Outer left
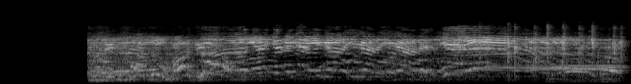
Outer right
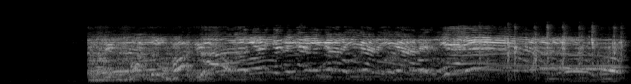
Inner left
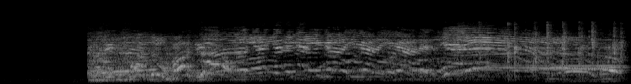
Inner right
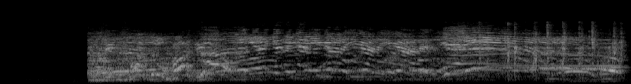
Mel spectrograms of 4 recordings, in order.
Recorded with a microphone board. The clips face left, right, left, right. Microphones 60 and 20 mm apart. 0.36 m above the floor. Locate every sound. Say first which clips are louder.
0.9 s a shout: outer right 1 dB, even; centre (ahead or behind), 1.0 m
